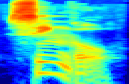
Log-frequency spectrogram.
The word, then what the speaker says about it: single: Also, this word single. Single. The ng makes the nasal sound plus the hard G.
